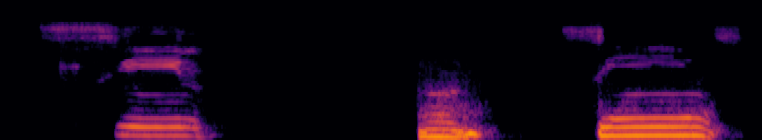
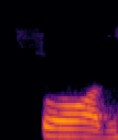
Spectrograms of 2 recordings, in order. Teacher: सीन में बारीक और सीटी की तरह होगी और स्वाद में आवाज मोटी और सीटी की तरह होने के साथ-साथ जबान के पिछले हिस्से को ऊपर की तरफ बुलंद भी करेंगे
